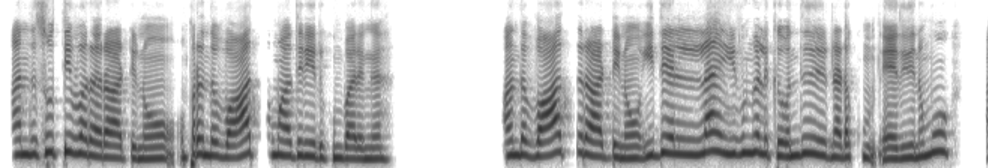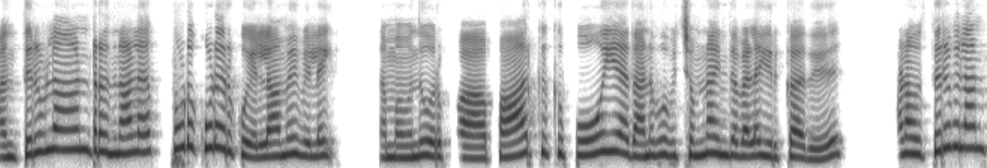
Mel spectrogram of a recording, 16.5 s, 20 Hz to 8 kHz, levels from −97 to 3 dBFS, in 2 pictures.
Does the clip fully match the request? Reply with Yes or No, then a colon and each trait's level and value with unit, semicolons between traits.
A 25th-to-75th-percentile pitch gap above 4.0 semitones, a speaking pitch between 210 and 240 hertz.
No: average, 5.0 semitones; very high, 255 Hz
